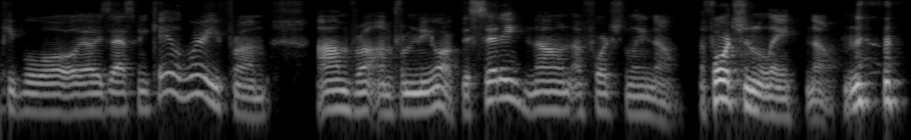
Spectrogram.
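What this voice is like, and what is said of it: Buffalo New York accent. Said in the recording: “If you hear the accent, I'm originally from New York, not the city, mind you, but Buffalo area. But I still held on to that accent.”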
